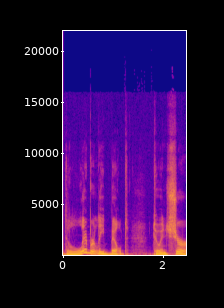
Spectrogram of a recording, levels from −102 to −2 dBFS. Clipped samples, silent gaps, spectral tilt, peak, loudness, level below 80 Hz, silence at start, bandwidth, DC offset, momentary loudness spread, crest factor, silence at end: under 0.1%; none; -6 dB/octave; -10 dBFS; -21 LUFS; -50 dBFS; 0 s; 13.5 kHz; under 0.1%; 8 LU; 12 dB; 0 s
